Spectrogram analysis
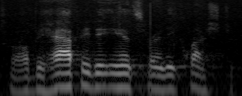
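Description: A man's voice: medium pitch, fairly even intonation, racing, warm tone, slight background noise. A middle-aged man presenting a library project at a town hall meeting, explaining plans and answering audience questions on a handheld mic in a meeting room. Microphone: handheld microphone.

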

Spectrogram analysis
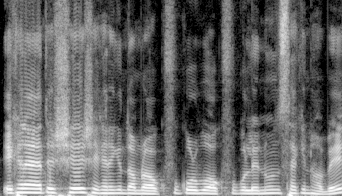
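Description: Man spelling out Quran verses slowly. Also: high-pitched, darkish tone, clear, resonant tone. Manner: slow, patient letter-by-letter spelling with drawn-out recited words. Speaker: Quran recitation teacher. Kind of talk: spelling-out recitation lesson.

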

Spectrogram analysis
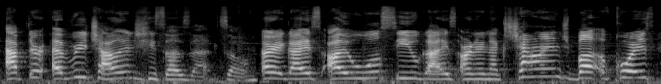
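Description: Bright, high-voiced young woman vlogging. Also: normal speed, faint music behind. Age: young adult. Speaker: vlogger, host. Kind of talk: casual vlog chat to camera.

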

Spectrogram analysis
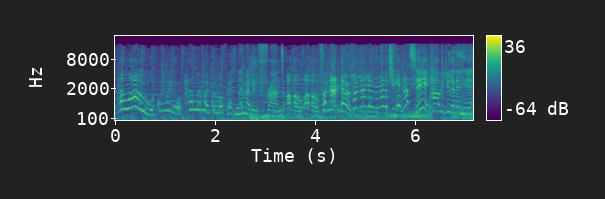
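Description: Young woman gaming, high voice, wild swoops in pitch, giggly and squealy, game music behind. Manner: excitable, giggly, squeals at surprises. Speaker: gaming YouTuber. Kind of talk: Minecraft let's play commentary.

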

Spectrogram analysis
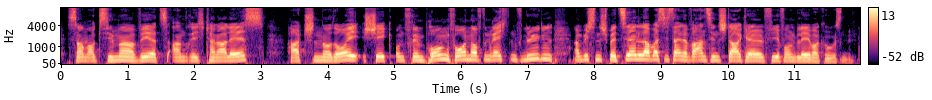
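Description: A gaming YouTuber narrates his own football game in career mode, calling out player names as the action unfolds. His voice sits on the higher side, with a darkish yet clean tone.

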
